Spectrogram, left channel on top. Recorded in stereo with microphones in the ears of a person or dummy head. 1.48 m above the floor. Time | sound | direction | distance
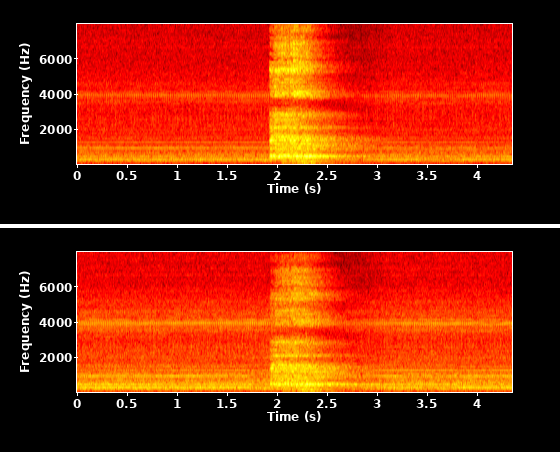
1.9 | breathing | 80° left | 2.5 m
